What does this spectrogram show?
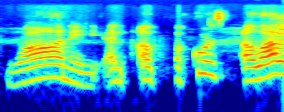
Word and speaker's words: Wahne: street and call you Wayne. Yes. So my name is a Liberian name. It's pronounced Wahne.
